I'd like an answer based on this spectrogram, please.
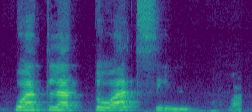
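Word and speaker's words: Cuauhtlatoatzin: Entonces, ¿cómo se pronuncia? Ahora se los puse más difícil, ¿verdad? Sí. Cuautlatoatzin.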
